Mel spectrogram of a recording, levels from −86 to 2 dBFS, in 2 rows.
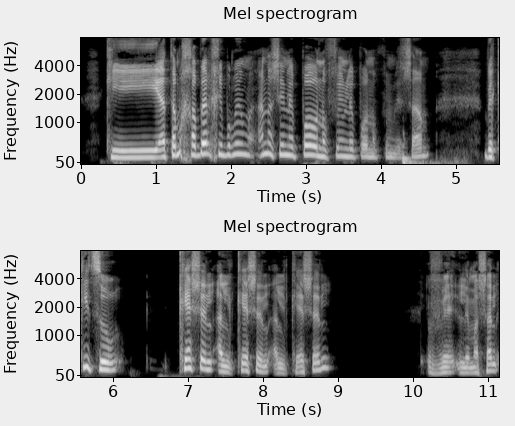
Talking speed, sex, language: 90 wpm, male, Hebrew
